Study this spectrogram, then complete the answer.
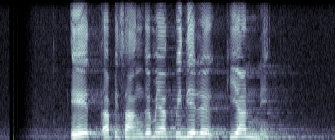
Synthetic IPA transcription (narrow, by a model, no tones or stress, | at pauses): eːt̪apisaŋɡəmejakʋid̪ijəɾəkijanːe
